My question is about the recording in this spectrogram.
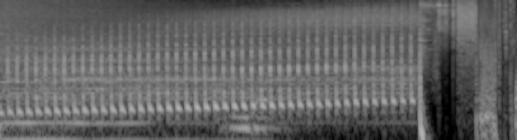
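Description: Electronic dance music: a fast, evenly repeating synth pulse over a held bass note. About five seconds in, the beat drops out into a rushing noise sweep and choppy cut-outs.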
